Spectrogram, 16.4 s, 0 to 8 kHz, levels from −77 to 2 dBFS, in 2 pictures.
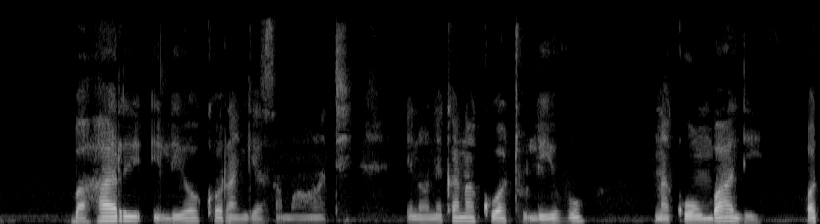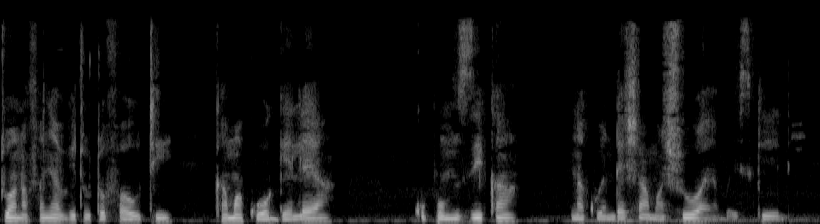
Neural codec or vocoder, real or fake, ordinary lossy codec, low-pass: none; real; AAC, 32 kbps; 7.2 kHz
